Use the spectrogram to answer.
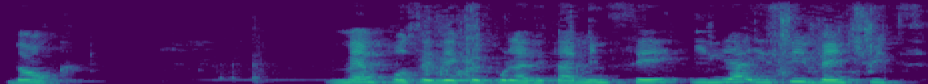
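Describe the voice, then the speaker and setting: A woman's voice: fairly high pitch, steady tone, normal speed, a little mellow, roomy sound, a little hiss or hum. A woman giving casual, insistent skincare and diet advice on a live stream, repeating herself and talking straight to her viewers. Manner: repetitive, direct, addresses viewers as tu and vous.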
